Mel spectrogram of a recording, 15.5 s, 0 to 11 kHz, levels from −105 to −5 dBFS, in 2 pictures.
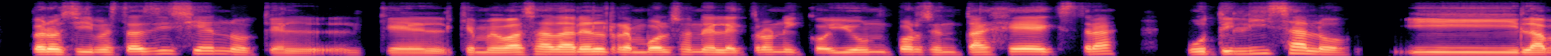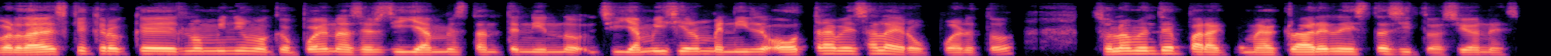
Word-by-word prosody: pero 140 Hz, +1 st, +7 dB
si 135 Hz, 0 st, -4 dB
me -, -, -1 dB
estás 150 Hz, +3 st, +1 dB
diciendo 165 Hz, -5 st, -4 dB
que -, -, -7 dB
el 110 Hz, +2 st, -9 dB
que 110 Hz, -1 st, -2 dB
el 105 Hz, -2 st, -6 dB
que -, -, -5 dB
me 120 Hz, 0 st, -1 dB
vas 125 Hz, +2 st, +4 dB
a 140 Hz, -, +5 dB
dar 140 Hz, 0 st, +5 dB
el 145 Hz, +1 st, +5 dB
reembolso 130 Hz, +1 st, +1 dB
en 135 Hz, -, -4 dB
electrónico 130 Hz, +1 st, -1 dB
y 120 Hz, -, -3 dB
un 130 Hz, +1 st, -3 dB
porcentaje 130 Hz, +2 st, +2 dB
extra, 145 Hz, +3 st, -1 dB, 0.4 s
utilízalo, 155 Hz, -2 st, 0 dB, 0.2 s
y 125 Hz, -1 st, -1 dB
la 125 Hz, -1 st, +5 dB
verdad 130 Hz, +2 st, +6 dB
es 145 Hz, -, -3 dB
que 170 Hz, -, -6 dB
creo 155 Hz, -1 st, +2 dB
que 160 Hz, 0 st, +5 dB
es 155 Hz, -, -1 dB
lo 160 Hz, -, -1 dB
mínimo 160 Hz, -2 st, -3 dB
que 130 Hz, -1 st, -5 dB
pueden 145 Hz, +1 st, 0 dB
hacer 135 Hz, 0 st, -2 dB
si 135 Hz, +1 st, -5 dB
ya 135 Hz, -1 st, +4 dB
me 135 Hz, +2 st, -5 dB
están 135 Hz, 0 st, -7 dB
teniendo 135 Hz, -1 st, -4 dB
si -, -, -8 dB
ya 135 Hz, -, +3 dB
me 155 Hz, +2 st, -1 dB
hicieron 155 Hz, 0 st, -1 dB
venir 140 Hz, +1 st, -2 dB
otra 140 Hz, +5 st, +2 dB
vez 165 Hz, 0 st, -2 dB
al 175 Hz, -, +1 dB
aeropuerto, 120 Hz, -4 st, -3 dB, 0.4 s
solamente 170 Hz, +3 st, +2 dB
para 140 Hz, -6 st, +2 dB
que 125 Hz, -, -19 dB
me 125 Hz, 0 st, 0 dB
aclaren 140 Hz, +4 st, +4 dB
estas 150 Hz, +1 st, 0 dB
situaciones, 130 Hz, -2 st, -7 dB
135 Hz, 220 wpm, -23 LUFS, 125-150 Hz, 0.4 s, pero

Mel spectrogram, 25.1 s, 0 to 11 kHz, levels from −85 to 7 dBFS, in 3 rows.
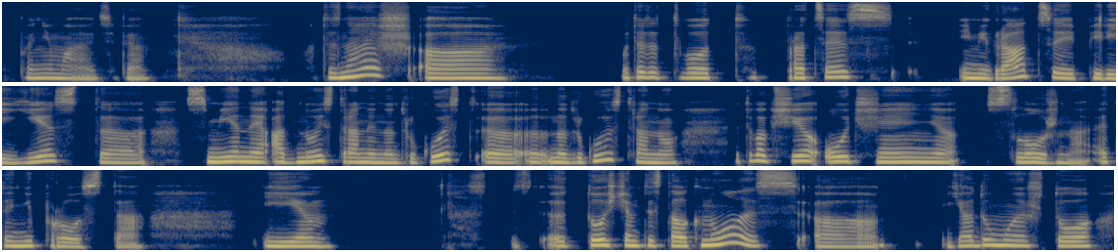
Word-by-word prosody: Понимаю 180 Hz, -3 st, -2 dB
тебя. 175 Hz, -1 st, -9 dB, 1.3 s
Ты 195 Hz, -, -1 dB
знаешь, 270 Hz, +9 st, +1 dB
а, 185 Hz, -1 st, +1 dB, 0.9 s
вот 195 Hz, 0 st, -6 dB
этот 205 Hz, -2 st, -2 dB
вот 190 Hz, 0 st, 0 dB, 0.5 s
процесс 215 Hz, +3 st, +1 dB, 0.5 s
эмиграции, 185 Hz, +2 st, +1 dB
переезд, 175 Hz, +5 st, -1 dB
э, 165 Hz, -1 st, -3 dB, 0.3 s
смены 195 Hz, 0 st, +4 dB
одной 185 Hz, +4 st, +2 dB
страны 185 Hz, -5 st, 0 dB
на 165 Hz, -1 st, 0 dB
другой 170 Hz, -, +1 dB
стр 260 Hz, -1 st, -13 dB
э, -, -, 0 dB, 0.4 s
э, -, -, -5 dB
на 180 Hz, -1 st, +2 dB
другую 200 Hz, +11 st, -1 dB
страну- 170 Hz, -, -3 dB, 0.4 s
это 215 Hz, +2 st, -7 dB
вообще 225 Hz, -1 st, +2 dB
очень 185 Hz, -3 st, +1 dB, 0.2 s
сложно, 170 Hz, -3 st, -1 dB
это 185 Hz, +1 st, -2 dB
непросто. 165 Hz, -, 0 dB, 0.9 s
И 175 Hz, -1 st, +3 dB, 1.5 s
с, -, -, -15 dB
э, 185 Hz, -, -1 dB
то, 220 Hz, 0 st, +7 dB
с -, -, +2 dB
чем 205 Hz, -1 st, +3 dB
ты 200 Hz, +1 st, 0 dB
столкнулась, 200 Hz, -, +2 dB
а, 160 Hz, +1 st, -2 dB, 0.5 s
я 190 Hz, +2 st, -2 dB
думаю, 210 Hz, -1 st, +3 dB
что 185 Hz, -1 st, -1 dB
185 Hz, 100 wpm, -21 LUFS, 175-205 Hz, 1.5 s, то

